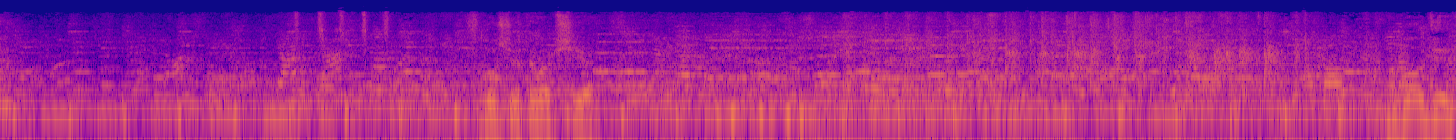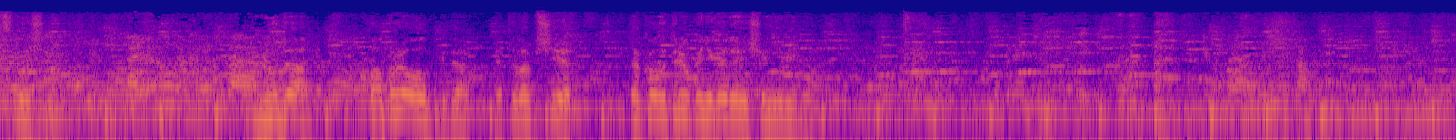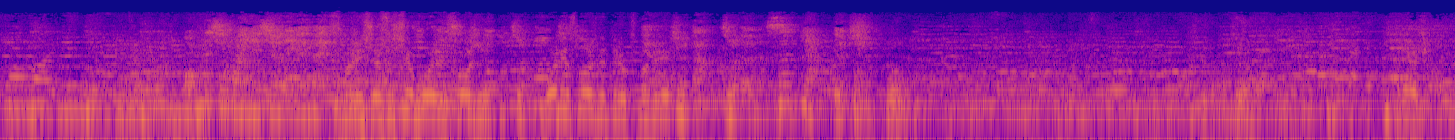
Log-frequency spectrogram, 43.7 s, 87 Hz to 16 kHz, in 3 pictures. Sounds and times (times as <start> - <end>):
Music: 0.0 - 43.6.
